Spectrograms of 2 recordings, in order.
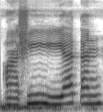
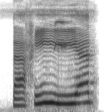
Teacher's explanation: Nabr itu ada penekanan yang lebih kuat lagi pada huruf ya tasydid.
